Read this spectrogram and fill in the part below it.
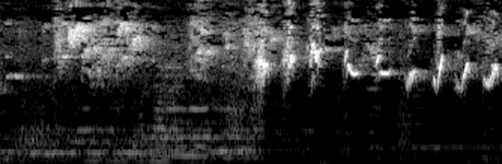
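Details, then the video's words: Greater green leafbird song played to a caged competition bird to raise its mood: a burst of buzzy high chatter, then a run of about eight rapid, clear whistled notes, each dipping and rising. "SIMULASI DI ARENA LOMBA CUCAK IJO"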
